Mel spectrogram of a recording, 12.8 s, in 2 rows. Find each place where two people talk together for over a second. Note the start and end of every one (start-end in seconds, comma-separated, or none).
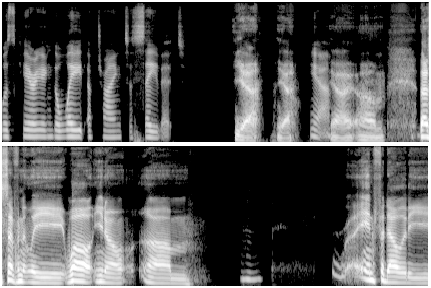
none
